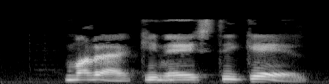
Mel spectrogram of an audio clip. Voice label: Estonian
